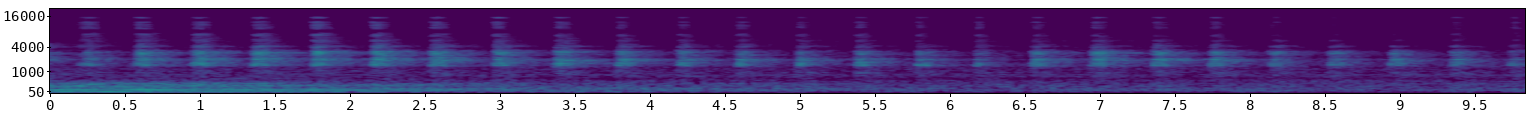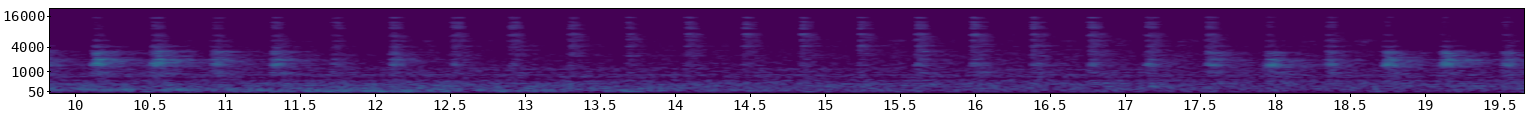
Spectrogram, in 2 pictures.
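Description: Someone breathes deeply during a guided exercise, with a long exhale followed by rapid rhythmic panting bursts that repeat steadily and close to the listener, fading slightly toward the end.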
